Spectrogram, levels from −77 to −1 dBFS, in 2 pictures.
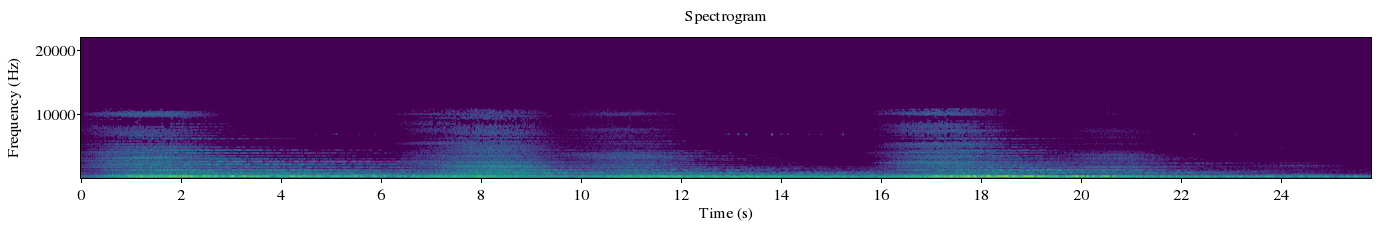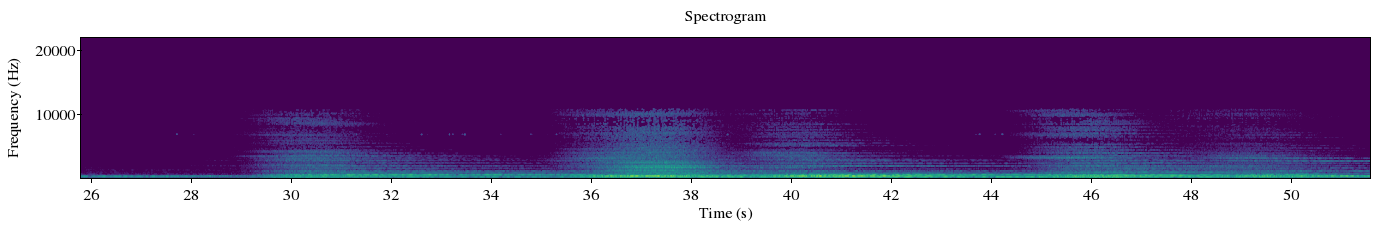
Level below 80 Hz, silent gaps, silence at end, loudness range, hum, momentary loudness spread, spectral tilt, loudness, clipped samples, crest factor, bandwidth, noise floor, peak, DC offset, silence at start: -60 dBFS; none; 0 s; 15 LU; none; 17 LU; -5 dB/octave; -30 LUFS; under 0.1%; 18 dB; 11.5 kHz; -51 dBFS; -12 dBFS; under 0.1%; 0 s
